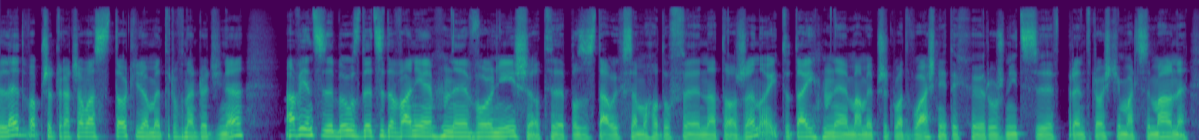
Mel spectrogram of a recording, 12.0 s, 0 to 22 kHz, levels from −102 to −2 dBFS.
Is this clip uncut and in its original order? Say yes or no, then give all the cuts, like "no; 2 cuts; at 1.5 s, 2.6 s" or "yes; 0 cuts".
yes; 0 cuts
